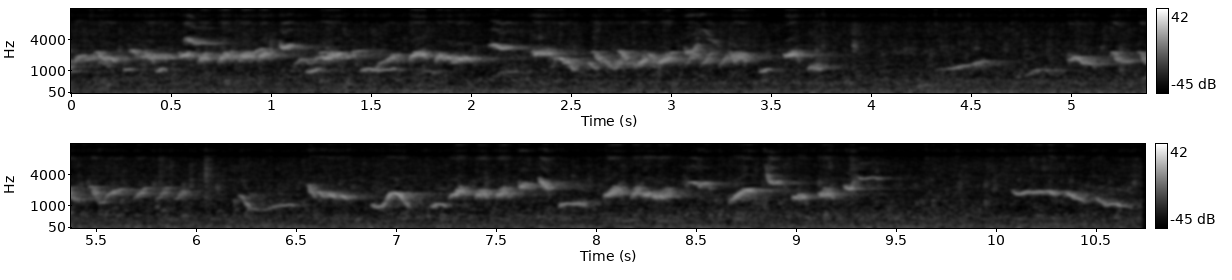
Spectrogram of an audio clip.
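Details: Aceh white-rumped shama pouring out a long, varied song of rapid chirps, slurred whistles and trills in short bursts, phrases changing constantly with brief gaps, against a faint steady background hiss.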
